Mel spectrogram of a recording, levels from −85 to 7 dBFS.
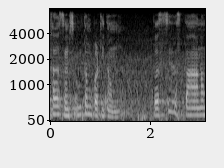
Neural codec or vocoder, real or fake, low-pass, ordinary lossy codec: codec, 16 kHz, 16 kbps, FunCodec, trained on Chinese and English, 50 frames a second; fake; 7.2 kHz; none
